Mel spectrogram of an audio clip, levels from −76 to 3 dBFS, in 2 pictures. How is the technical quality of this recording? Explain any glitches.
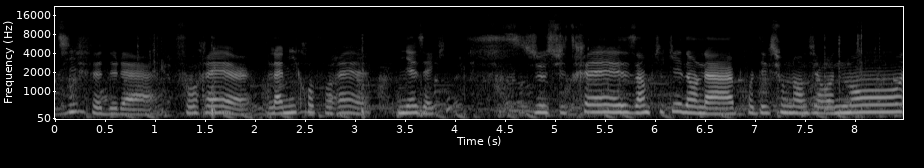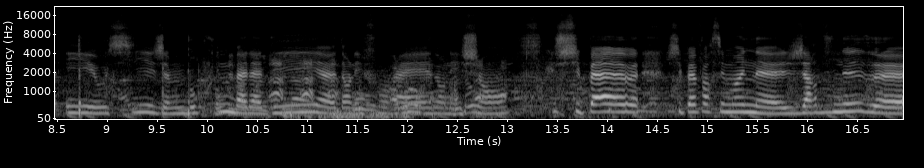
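A steady, raspy buzz runs under the sound from start to finish, sitting roughly 30 dB below it. This is mains buzz at 60 Hz: sharp switching spikes, arriving twice per mains cycle from a dimmer, rectifier or poorly shielded cable, spread 60 Hz harmonics up into the kilohertz range, giving that gritty edge.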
